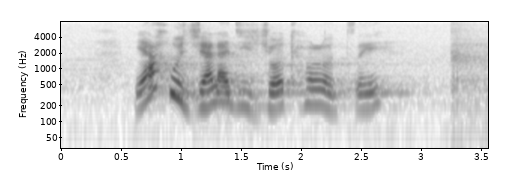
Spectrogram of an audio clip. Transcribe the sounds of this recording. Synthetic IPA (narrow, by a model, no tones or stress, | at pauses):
jaχʊd͡ʒala̰did͡ʒɔt͡ɬʰɔlɔt͡sʼɪ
